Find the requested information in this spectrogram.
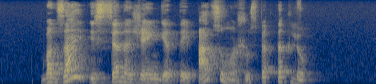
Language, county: Lithuanian, Vilnius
